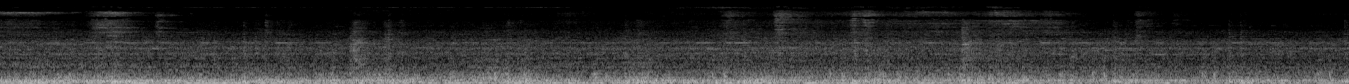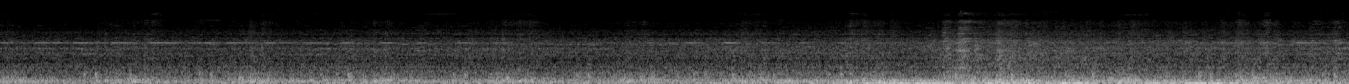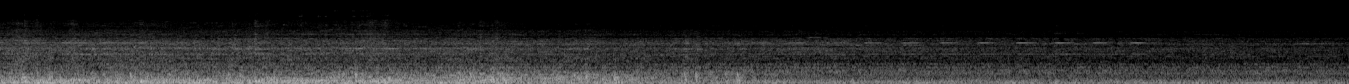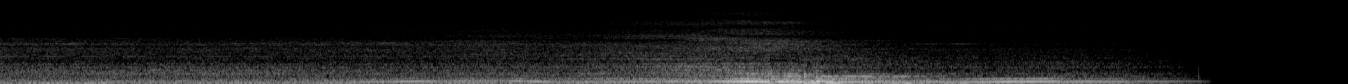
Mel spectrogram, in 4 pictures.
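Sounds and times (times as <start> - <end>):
freight cars rolling on rails: 0.0 - 38.4.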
